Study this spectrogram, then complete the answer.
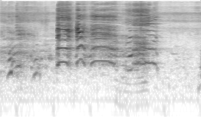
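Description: A young gamefowl stag crows nearby, a short rising call followed by a drawn-out cry, with faint background noise around it.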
